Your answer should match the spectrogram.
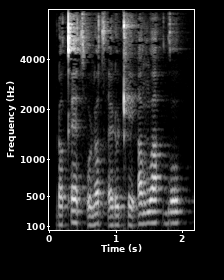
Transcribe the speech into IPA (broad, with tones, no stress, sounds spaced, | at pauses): ɽ ʌ˨ kʼ ɛ˦˨ t͡sʼ o˨ ɳ ʌ˧ t͡sʼ ɛ˨ ɽ ɯ˨ ʈʰ e˨ ʔ a˧ ŋʷ a˦ | ɡ o˧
